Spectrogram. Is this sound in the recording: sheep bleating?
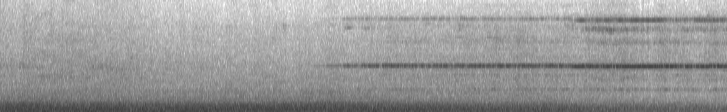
no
